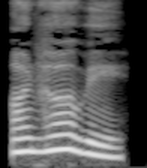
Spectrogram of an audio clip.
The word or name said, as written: ಅಡಾವೆ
